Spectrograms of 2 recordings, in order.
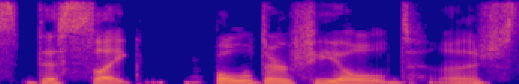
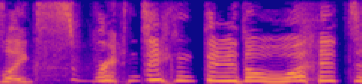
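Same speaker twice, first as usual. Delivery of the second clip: laughing; 11 semitones higher, 4 dB louder than usual. Real, not acted. Laughing at her own slow pace.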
